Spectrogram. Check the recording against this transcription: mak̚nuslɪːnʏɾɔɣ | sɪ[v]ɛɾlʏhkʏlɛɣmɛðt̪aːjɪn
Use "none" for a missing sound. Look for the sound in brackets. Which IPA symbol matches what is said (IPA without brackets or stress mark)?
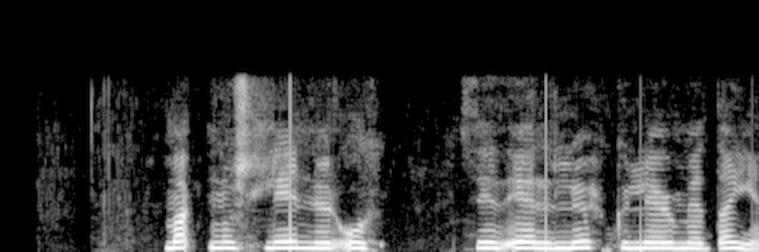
ð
